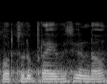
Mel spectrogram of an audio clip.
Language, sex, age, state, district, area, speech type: Malayalam, male, 18-30, Kerala, Palakkad, rural, spontaneous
